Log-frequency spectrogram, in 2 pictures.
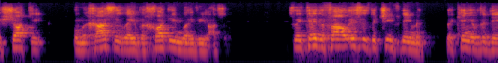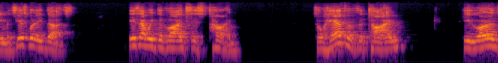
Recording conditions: video call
